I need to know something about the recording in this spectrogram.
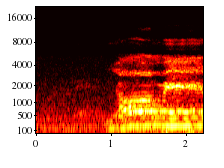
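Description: An elderly man sings out a long, held chant through a microphone.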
